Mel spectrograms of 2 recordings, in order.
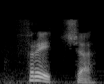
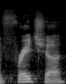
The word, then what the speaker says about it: Freccia: Okay, I'm gonna look up how to pronounce this, because if I pronounce it incorrectly, the Italians are not going to be happy. Freccia. Okay, the Italian Freccia.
